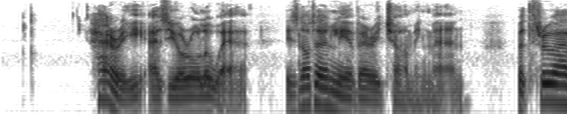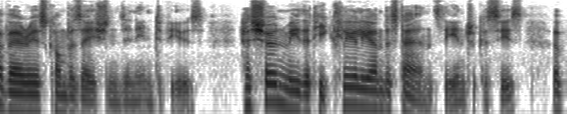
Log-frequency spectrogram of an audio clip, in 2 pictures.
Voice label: toast speech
